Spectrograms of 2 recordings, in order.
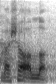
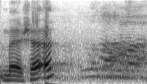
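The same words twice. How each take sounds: First: Said in the usual way. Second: ما شاء الله stretched slowly, high on شاء; drawn-out blessing. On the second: Shown as a demonstration. Teacher showing kids the right phrase, drawn out and high. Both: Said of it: "لا، تقول".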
